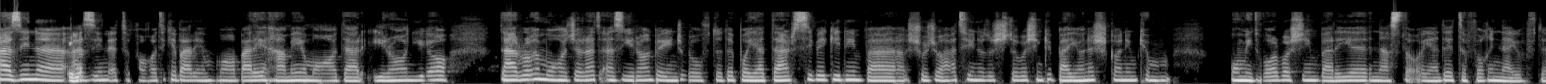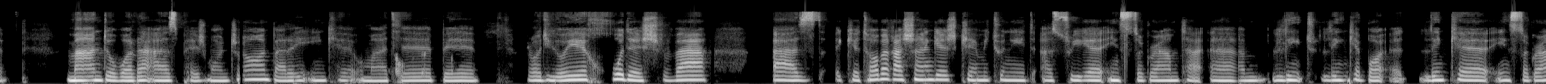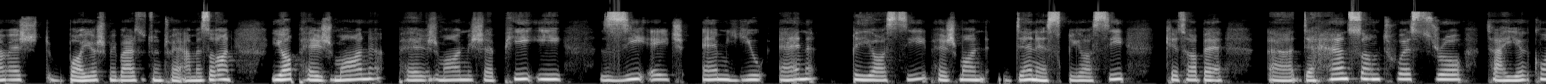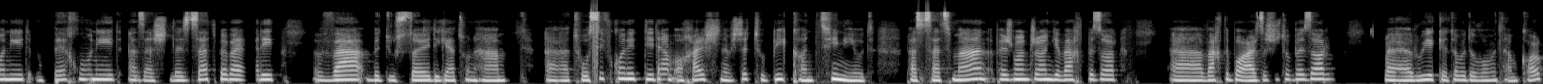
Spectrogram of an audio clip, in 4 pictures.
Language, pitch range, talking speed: Persian, 180-215 Hz, 125 wpm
